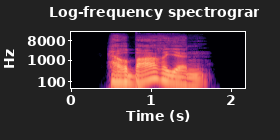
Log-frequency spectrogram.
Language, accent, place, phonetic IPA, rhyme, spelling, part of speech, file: German, Germany, Berlin, [hɛʁˈbaːʁiən], -aːʁiən, Herbarien, noun, De-Herbarien.ogg
- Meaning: plural of Herbarium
